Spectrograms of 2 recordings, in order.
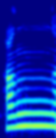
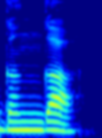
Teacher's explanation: अनुस्वार के उच्चारण में हवा केवल नाक से बाहर निकलती है, ठीक है। अनुनासिक के उच्चारण में नाक से भी मुंह से भी बाहर निकलती है, लेकिन अनुस्वार के उच्चारण में केवल नाक का प्रयोग होता है, अर्थात जो ध्वनि है वो नाक से आ जाती है।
